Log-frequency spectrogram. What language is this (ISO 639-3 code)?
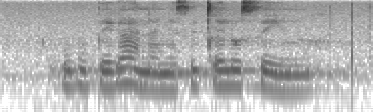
zul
